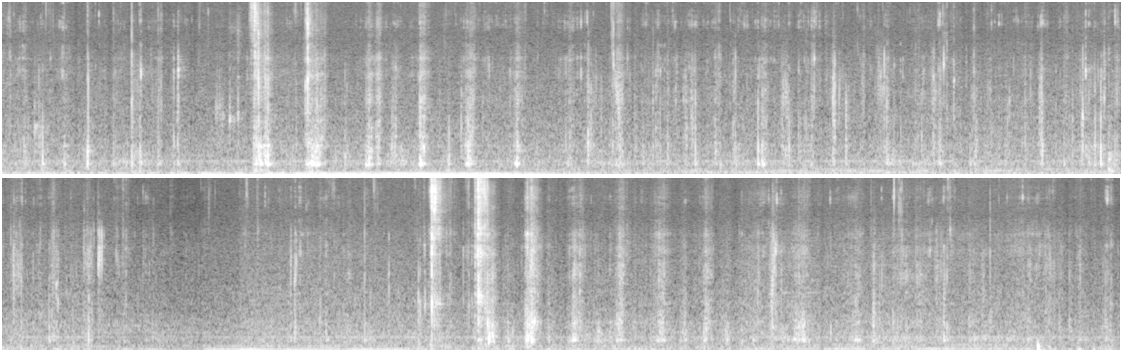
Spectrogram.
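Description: Close-miked eating of fried noodles: steady chewing with many small clicks and a few sharp crunches. The loudest crunches come about three to four seconds in and again about twenty-one seconds in.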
